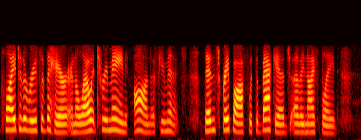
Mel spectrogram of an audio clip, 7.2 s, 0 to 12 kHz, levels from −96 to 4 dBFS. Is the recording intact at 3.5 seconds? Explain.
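Yes, the audio is intact at 3.5 seconds, with the speech carried cleanly through the G.711 telephone coding and no fault at that moment.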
